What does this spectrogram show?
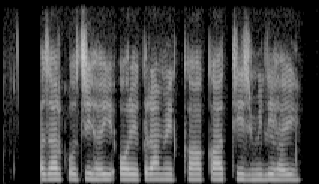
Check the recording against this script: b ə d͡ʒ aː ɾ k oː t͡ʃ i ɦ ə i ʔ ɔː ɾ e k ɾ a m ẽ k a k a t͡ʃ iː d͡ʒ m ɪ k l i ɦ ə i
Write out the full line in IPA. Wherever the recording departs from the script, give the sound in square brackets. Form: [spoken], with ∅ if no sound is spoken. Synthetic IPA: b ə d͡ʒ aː ɾ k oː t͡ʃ i ɦ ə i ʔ ɔː ɾ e k ɾ a m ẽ k a k a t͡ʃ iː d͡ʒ m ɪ [∅] l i ɦ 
